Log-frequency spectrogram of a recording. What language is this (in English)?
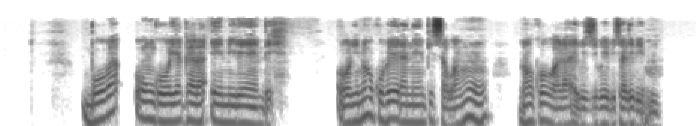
Ganda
